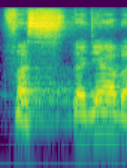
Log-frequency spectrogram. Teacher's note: فا کے الف کو نہیں پڑھا جائے گا، فا سین سے ملے گا۔ فاستجاب، جیم میں الف مدہ ہے، اسے ایک الف کے برابر کھینچ کر پڑھیں گے۔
